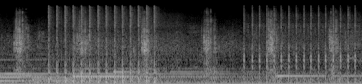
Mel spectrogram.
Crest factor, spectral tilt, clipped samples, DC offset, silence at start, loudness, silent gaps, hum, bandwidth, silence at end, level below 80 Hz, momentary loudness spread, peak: 20 dB; -3.5 dB/octave; under 0.1%; 2%; 0 s; -25 LUFS; none; none; 17 kHz; 0 s; -42 dBFS; 6 LU; -6 dBFS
